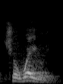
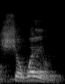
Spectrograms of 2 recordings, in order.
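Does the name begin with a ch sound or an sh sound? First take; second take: ch; sh. First: The name begins with a hard ch sound. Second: The name begins with a soft sh sound. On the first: This is the form used by people from the name's origin. The speaker calls it right. "that CH is going to be ch" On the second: This is the anglicized form everyone used. The speaker calls it wrong. "how you get a SH sound out of a CH"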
